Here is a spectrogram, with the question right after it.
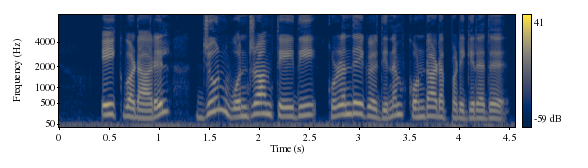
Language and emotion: Tamil, neutral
